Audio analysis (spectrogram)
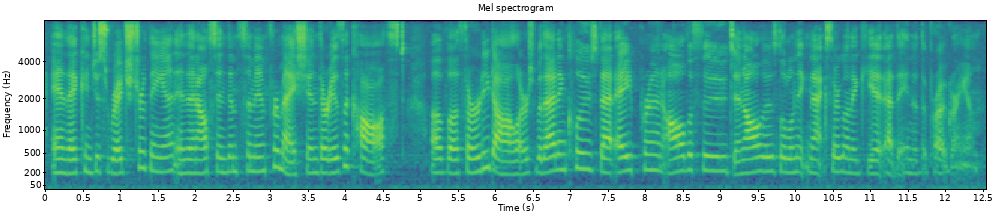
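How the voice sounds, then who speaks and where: A woman's voice: medium pitch, darkish tone, clear, resonant tone. A middle-aged woman, an extension agent explaining a program in a chatty way, with many fillers. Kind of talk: interview about a program.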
